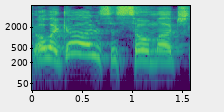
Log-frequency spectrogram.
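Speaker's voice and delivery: mock-overwhelmed, high and loud; overwhelmed exclamation. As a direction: imitate someone freaking out in a high voice. Mimics overwhelmed people's reaction.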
